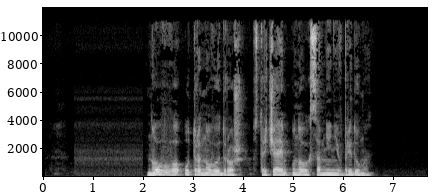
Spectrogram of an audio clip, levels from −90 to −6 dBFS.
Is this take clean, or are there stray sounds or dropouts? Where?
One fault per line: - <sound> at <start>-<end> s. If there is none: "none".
none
